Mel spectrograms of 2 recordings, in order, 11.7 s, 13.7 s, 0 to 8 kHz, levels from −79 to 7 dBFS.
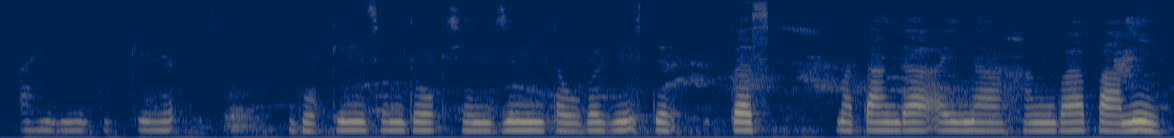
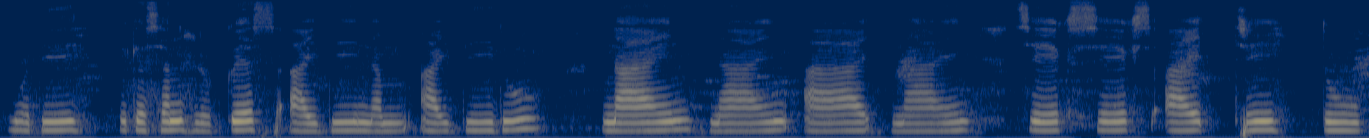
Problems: background sounds at intervals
